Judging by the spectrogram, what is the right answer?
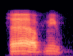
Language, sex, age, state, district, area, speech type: Bengali, male, 18-30, West Bengal, Nadia, rural, conversation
